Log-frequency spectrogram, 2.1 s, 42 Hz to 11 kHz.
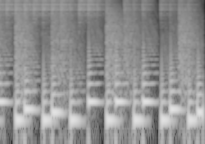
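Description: Synthesized electronic music from a 4-kilobyte demoscene intro: a synth bassline pulsing about four notes a second over a steady beat.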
